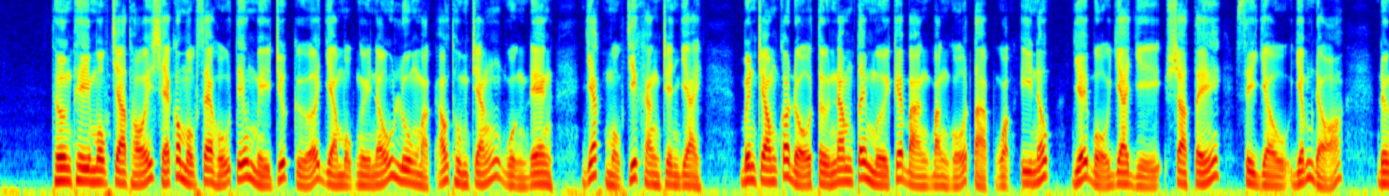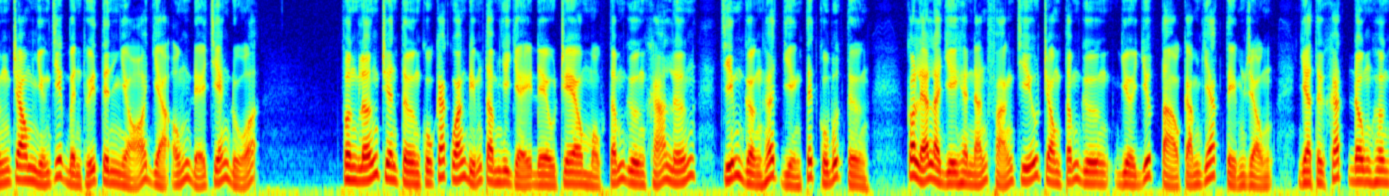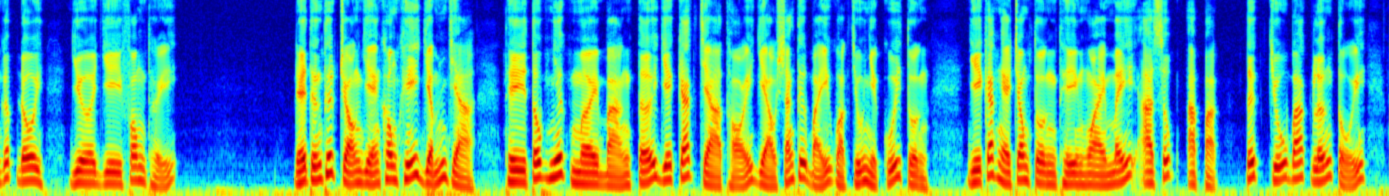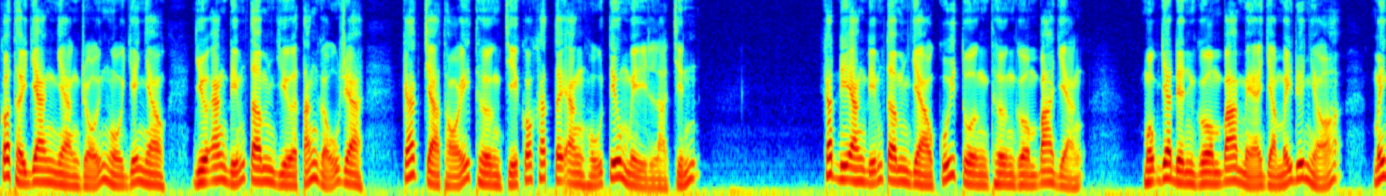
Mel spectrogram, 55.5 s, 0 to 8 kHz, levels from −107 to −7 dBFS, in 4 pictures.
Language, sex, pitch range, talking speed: Vietnamese, male, 110-150 Hz, 240 wpm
